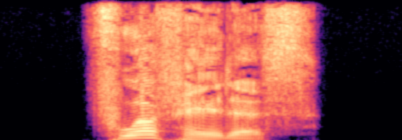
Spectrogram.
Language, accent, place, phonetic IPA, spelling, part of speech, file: German, Germany, Berlin, [ˈfoːɐ̯ˌfɛldəs], Vorfeldes, noun, De-Vorfeldes.ogg
- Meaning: genitive singular of Vorfeld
